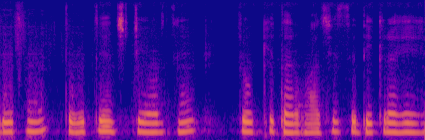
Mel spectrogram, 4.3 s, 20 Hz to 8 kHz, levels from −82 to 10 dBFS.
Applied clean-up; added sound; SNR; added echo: neural separator model SepFormer DNS4.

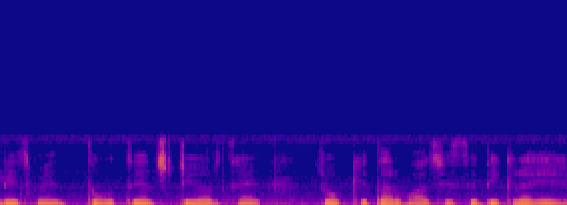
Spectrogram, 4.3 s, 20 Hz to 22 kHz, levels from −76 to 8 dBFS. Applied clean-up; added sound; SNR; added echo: none; none; none; none.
